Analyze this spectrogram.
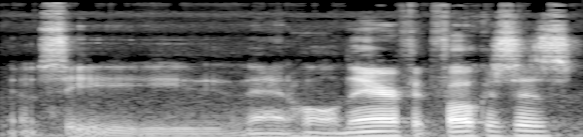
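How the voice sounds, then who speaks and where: A man's voice: low voice, sing-song, a little slow, creaky, dark tone, slight background noise. A Canadian man giving a casual, rambling how-to vlog in a laid-back, blunt, digressive way. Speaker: car video creator.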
